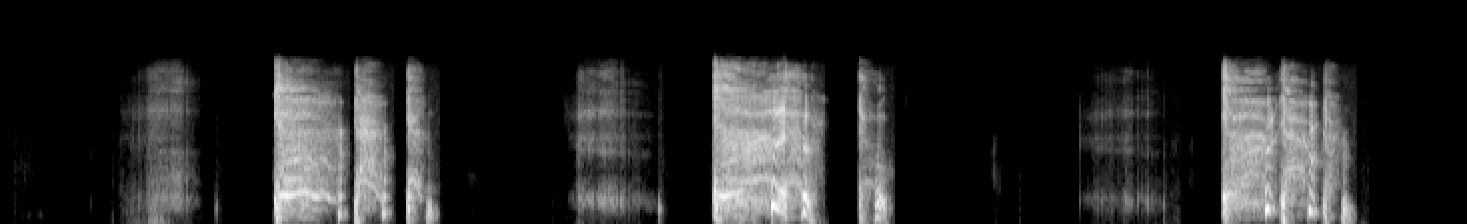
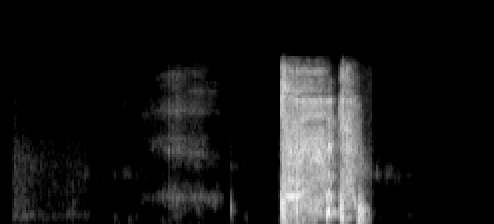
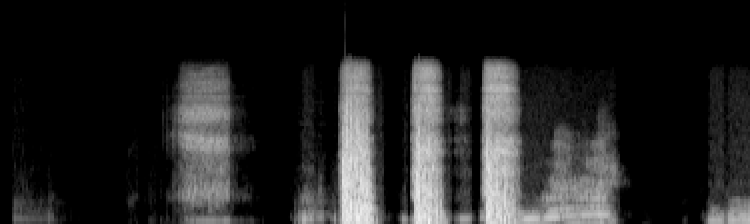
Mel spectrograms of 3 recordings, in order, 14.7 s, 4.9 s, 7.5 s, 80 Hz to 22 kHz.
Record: three_cough_length: 14.7 s
three_cough_amplitude: 31551
three_cough_signal_mean_std_ratio: 0.34
cough_length: 4.9 s
cough_amplitude: 26363
cough_signal_mean_std_ratio: 0.29
exhalation_length: 7.5 s
exhalation_amplitude: 32767
exhalation_signal_mean_std_ratio: 0.31
survey_phase: beta (2021-08-13 to 2022-03-07)
age: 45-64
gender: Female
wearing_mask: 'No'
symptom_cough_any: true
symptom_runny_or_blocked_nose: true
symptom_sore_throat: true
symptom_headache: true
symptom_change_to_sense_of_smell_or_taste: true
symptom_onset: 4 days
smoker_status: Ex-smoker
respiratory_condition_asthma: false
respiratory_condition_other: false
recruitment_source: Test and Trace
submission_delay: 2 days
covid_test_result: Positive
covid_test_method: RT-qPCR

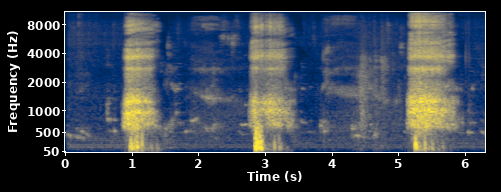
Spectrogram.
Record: exhalation_length: 6.3 s
exhalation_amplitude: 32767
exhalation_signal_mean_std_ratio: 0.4
survey_phase: beta (2021-08-13 to 2022-03-07)
age: 45-64
gender: Female
wearing_mask: 'No'
symptom_sore_throat: true
symptom_headache: true
smoker_status: Ex-smoker
respiratory_condition_asthma: false
respiratory_condition_other: false
recruitment_source: REACT
submission_delay: 2 days
covid_test_result: Negative
covid_test_method: RT-qPCR
influenza_a_test_result: Negative
influenza_b_test_result: Negative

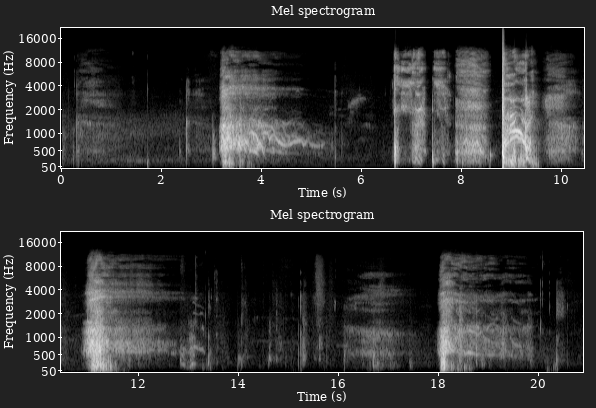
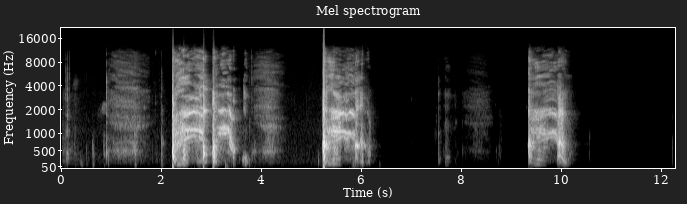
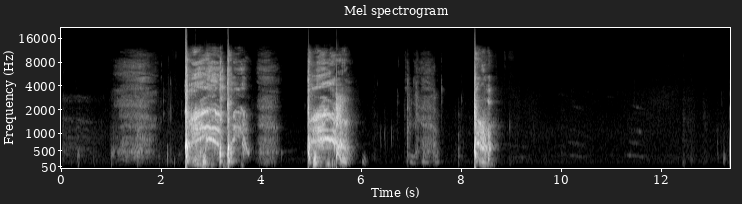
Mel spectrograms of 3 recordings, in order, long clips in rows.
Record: exhalation_length: 20.9 s
exhalation_amplitude: 32768
exhalation_signal_mean_std_ratio: 0.3
three_cough_length: 12.3 s
three_cough_amplitude: 32768
three_cough_signal_mean_std_ratio: 0.34
cough_length: 13.4 s
cough_amplitude: 32768
cough_signal_mean_std_ratio: 0.3
survey_phase: beta (2021-08-13 to 2022-03-07)
age: 65+
gender: Female
wearing_mask: 'Yes'
symptom_cough_any: true
symptom_runny_or_blocked_nose: true
symptom_shortness_of_breath: true
symptom_sore_throat: true
symptom_abdominal_pain: true
symptom_diarrhoea: true
symptom_fatigue: true
symptom_fever_high_temperature: true
symptom_headache: true
symptom_change_to_sense_of_smell_or_taste: true
symptom_loss_of_taste: true
smoker_status: Never smoked
respiratory_condition_asthma: true
respiratory_condition_other: false
recruitment_source: Test and Trace
submission_delay: 3 days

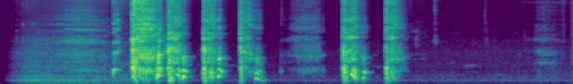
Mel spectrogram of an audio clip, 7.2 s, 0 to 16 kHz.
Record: cough_length: 7.2 s
cough_amplitude: 32768
cough_signal_mean_std_ratio: 0.34
survey_phase: beta (2021-08-13 to 2022-03-07)
age: 18-44
gender: Male
wearing_mask: 'No'
symptom_cough_any: true
symptom_new_continuous_cough: true
symptom_runny_or_blocked_nose: true
symptom_shortness_of_breath: true
symptom_sore_throat: true
symptom_fever_high_temperature: true
symptom_headache: true
symptom_change_to_sense_of_smell_or_taste: true
symptom_loss_of_taste: true
symptom_other: true
symptom_onset: 5 days
smoker_status: Current smoker (1 to 10 cigarettes per day)
respiratory_condition_asthma: false
respiratory_condition_other: false
recruitment_source: Test and Trace
submission_delay: 1 day
covid_test_result: Positive
covid_test_method: RT-qPCR
covid_ct_value: 36.1
covid_ct_gene: ORF1ab gene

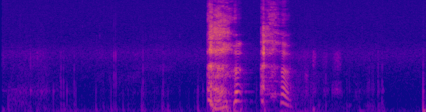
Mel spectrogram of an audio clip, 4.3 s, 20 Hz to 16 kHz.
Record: cough_length: 4.3 s
cough_amplitude: 4412
cough_signal_mean_std_ratio: 0.31
survey_phase: beta (2021-08-13 to 2022-03-07)
age: 45-64
gender: Female
wearing_mask: 'No'
symptom_none: true
smoker_status: Never smoked
respiratory_condition_asthma: false
respiratory_condition_other: false
recruitment_source: REACT
submission_delay: 1 day
covid_test_result: Negative
covid_test_method: RT-qPCR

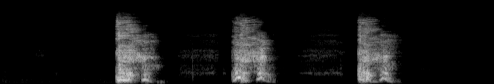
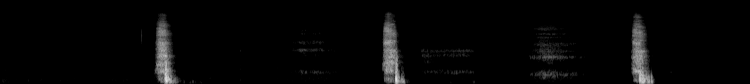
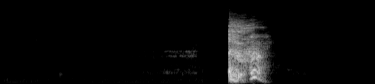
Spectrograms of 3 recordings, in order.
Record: three_cough_length: 4.9 s
three_cough_amplitude: 31054
three_cough_signal_mean_std_ratio: 0.35
exhalation_length: 7.5 s
exhalation_amplitude: 32768
exhalation_signal_mean_std_ratio: 0.18
cough_length: 3.8 s
cough_amplitude: 32767
cough_signal_mean_std_ratio: 0.23
survey_phase: beta (2021-08-13 to 2022-03-07)
age: 18-44
gender: Male
wearing_mask: 'No'
symptom_cough_any: true
symptom_runny_or_blocked_nose: true
symptom_diarrhoea: true
symptom_fatigue: true
symptom_headache: true
symptom_other: true
symptom_onset: 7 days
smoker_status: Never smoked
respiratory_condition_asthma: false
respiratory_condition_other: false
recruitment_source: Test and Trace
submission_delay: 2 days
covid_test_result: Positive
covid_test_method: RT-qPCR
covid_ct_value: 23.7
covid_ct_gene: ORF1ab gene
covid_ct_mean: 24.1
covid_viral_load: 12000 copies/ml
covid_viral_load_category: Low viral load (10K-1M copies/ml)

